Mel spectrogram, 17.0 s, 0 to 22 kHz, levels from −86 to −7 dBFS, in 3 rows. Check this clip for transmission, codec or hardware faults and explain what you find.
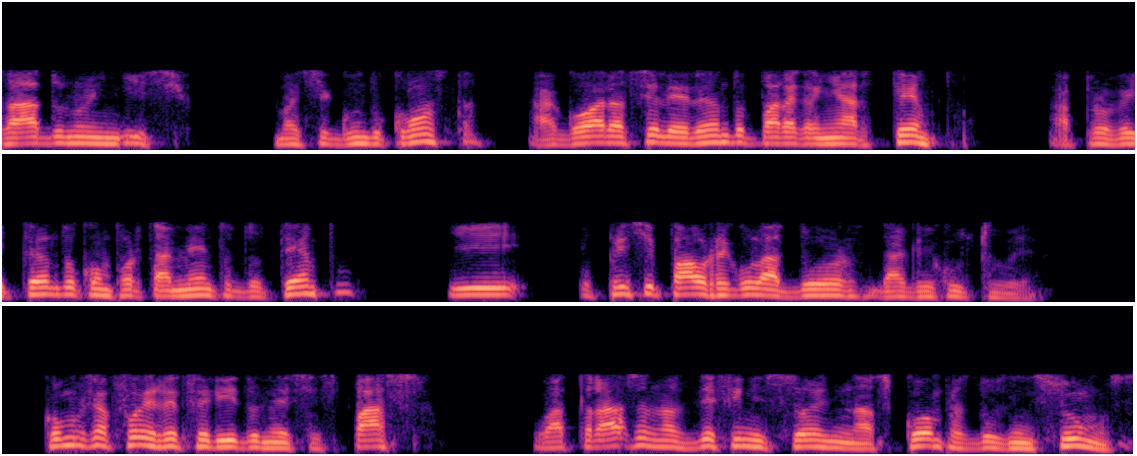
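Two faults are present: the speech has been through a low-rate G.729 codec for its whole length, and there are three short dropouts that the decoder has patched over.

G.729 codec, throughout the clip. The speech is carried by a synthetic model rather than the waveform itself: a vocal tract filter, a pitch predictor and a sparse set of pulses rebuild each short frame, which fits an 8 kbit/s G.729A stream. The damage is plainly audible. Nothing above 4 kHz survives, so sibilants are dull, and voiced sounds come out slightly rough and artificial.

VoIP packet loss concealed by the speech codec, at 0.57 to 0.70 s, 11.69 to 11.73 s just before "já foi referido nesse", and 14.41 to 14.48 s between "referido nesse espaço o" and "nas definições nas". The missing stretches point to about 30 ms, 10 ms and 20 ms of lost audio. The decoder filled each gap by stretching its last pitch and filter settings while lowering the gain, which leaves a brief, fading smear of buzzy tone or coloured noise. 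Because each frame builds on the previous one, the speech stays weakened for a moment after the audio resumes.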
